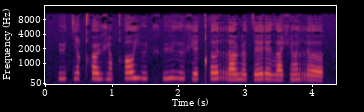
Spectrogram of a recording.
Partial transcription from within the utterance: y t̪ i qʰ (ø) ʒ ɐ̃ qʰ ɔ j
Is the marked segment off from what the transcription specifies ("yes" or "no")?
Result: yes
